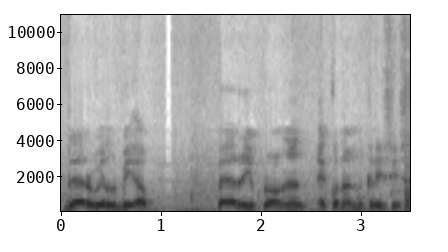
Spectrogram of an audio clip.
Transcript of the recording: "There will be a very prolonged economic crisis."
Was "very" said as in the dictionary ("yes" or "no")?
no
